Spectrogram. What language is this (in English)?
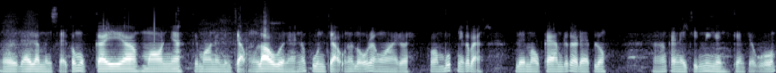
Vietnamese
